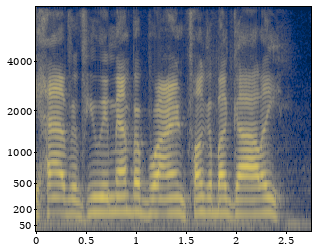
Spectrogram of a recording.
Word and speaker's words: Fumagalli: Not only do we have, if you remember Bryan Fumagalli, how do you pronounce it? Fumagalli. Fumagalli.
